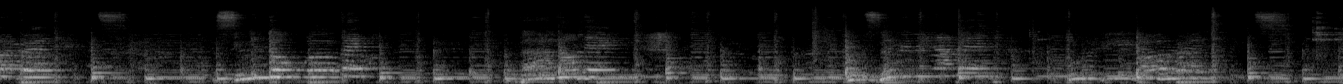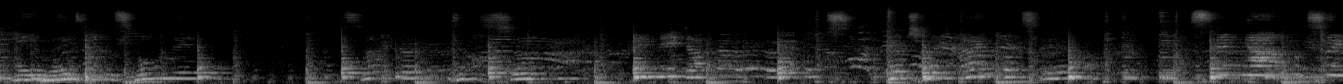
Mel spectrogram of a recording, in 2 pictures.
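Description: Live band music: a singer with strummed acoustic guitar and drums, with a brief break about sixteen seconds in.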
